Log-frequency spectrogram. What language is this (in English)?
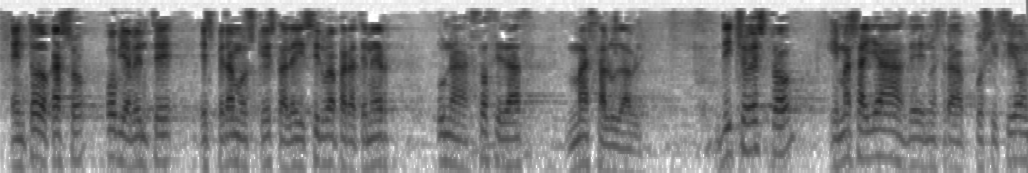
Spanish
